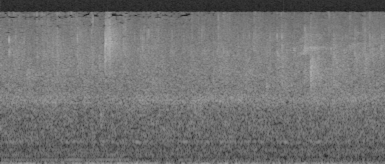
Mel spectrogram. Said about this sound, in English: So as I'm sitting here looking at the rain, it's actually a little bit chilly because of the rain.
